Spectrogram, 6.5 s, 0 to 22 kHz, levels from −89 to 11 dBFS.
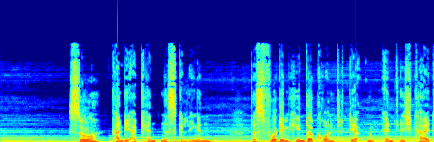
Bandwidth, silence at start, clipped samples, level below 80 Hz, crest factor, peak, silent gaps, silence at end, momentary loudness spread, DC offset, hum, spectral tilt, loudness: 15.5 kHz; 0 s; under 0.1%; -28 dBFS; 16 dB; 0 dBFS; none; 0 s; 17 LU; under 0.1%; none; -5 dB/octave; -16 LUFS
